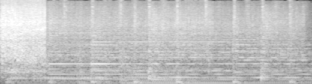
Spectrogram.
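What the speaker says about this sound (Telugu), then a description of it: "తర్వాత అల్లం వెల్లుల్లి పేస్ట్. ఇది కొంచెం వేగాలి." Ginger garlic paste fries in a pan with curry leaves, a dense steady sizzle and crackle that follows a louder burst of spitting at the moment it goes in, and no voices are heard.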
